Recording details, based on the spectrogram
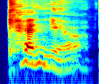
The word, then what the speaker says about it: Kenya: And that's where I was conditioned into saying Kenya, because that is how it's said now.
